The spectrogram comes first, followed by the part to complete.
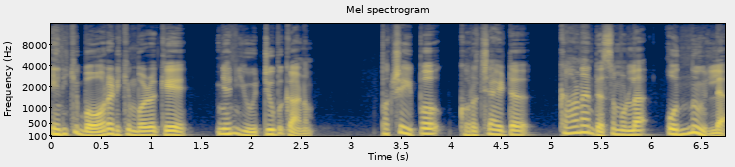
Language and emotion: Malayalam, sad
